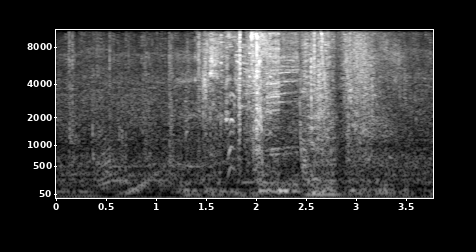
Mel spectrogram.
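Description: Bolts are collected in the Ratchet & Clank Rift Apart video game, a busy mix of mechanical clinks, thuds and whooshing pickups layered over continuous game noise, dense and fairly loud throughout.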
